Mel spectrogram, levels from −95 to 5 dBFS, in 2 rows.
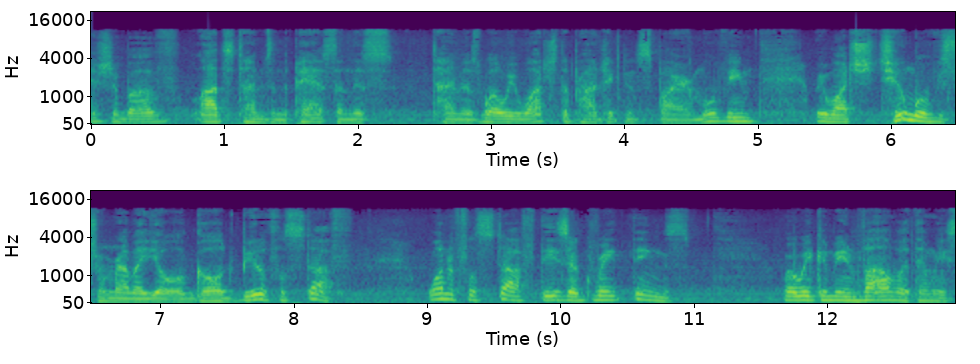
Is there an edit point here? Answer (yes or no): no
